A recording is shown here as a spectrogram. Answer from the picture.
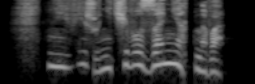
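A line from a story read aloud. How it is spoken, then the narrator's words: Curt reply through teeth. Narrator (Russian): процедила она в ответ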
